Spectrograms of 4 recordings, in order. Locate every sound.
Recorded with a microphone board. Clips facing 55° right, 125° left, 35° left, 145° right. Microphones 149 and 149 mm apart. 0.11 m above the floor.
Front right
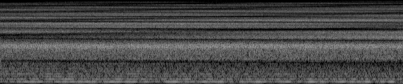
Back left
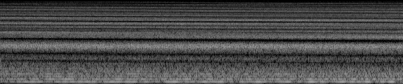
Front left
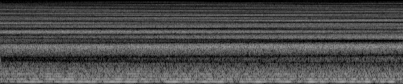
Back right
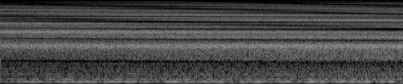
0.0 s a drone: 65° left; by 4.0 s 80° left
